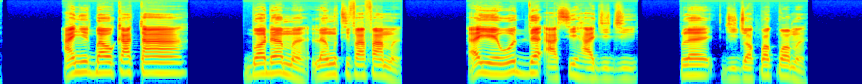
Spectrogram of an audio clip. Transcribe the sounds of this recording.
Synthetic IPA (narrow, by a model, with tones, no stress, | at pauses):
a˨ɲĩ˦ɡ͡ba˦wo˦ka˦t̪ã˦ | ɡ͡bɔ˦ɖɛ˦mɛ̰̃˨lɛ˦ŋũ˦t̪i˦fa˦fa˦mɛ̰̃˨ | ḛ˦je˦wo˦d̪ɛ˦ʔa̰˨si˦ɦa˨d͡ʑi˨d͡ʑi˨ | k͡plɛ˦d͡ʑi˨d͡ʒɔ˨k͡pɔ˦k͡pɔ˦mɛ̰̃˨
